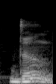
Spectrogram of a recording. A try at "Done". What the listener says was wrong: Pronuncie também a letra N. Done.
